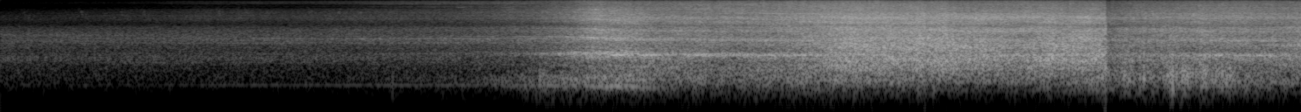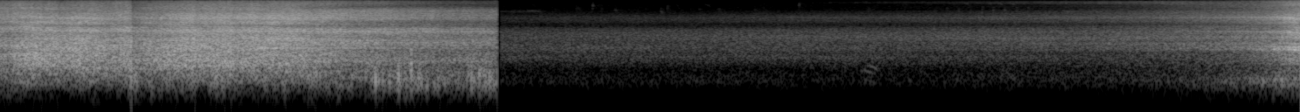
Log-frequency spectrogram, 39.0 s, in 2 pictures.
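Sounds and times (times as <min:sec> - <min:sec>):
freight train wheels on rails: 0:03.1 - 0:27.0, 0:34.2 - 0:39.0.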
